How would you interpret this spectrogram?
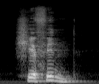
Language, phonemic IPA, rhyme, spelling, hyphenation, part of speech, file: Dutch, /ʃɛˈfɪn/, -ɪn, cheffin, chef‧fin, noun, Nl-cheffin.ogg
- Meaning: 1. a female boss 2. a female chef, a female head cook 3. the wife of a boss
